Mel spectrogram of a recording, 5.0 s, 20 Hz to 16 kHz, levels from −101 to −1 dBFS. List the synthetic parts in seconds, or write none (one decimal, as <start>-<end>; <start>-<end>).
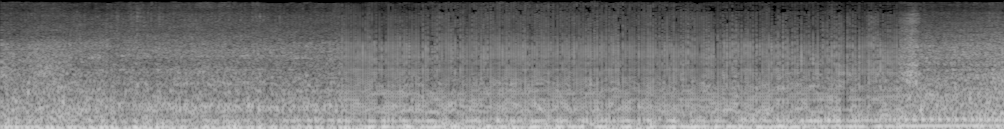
1.7-4.5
